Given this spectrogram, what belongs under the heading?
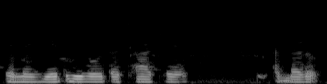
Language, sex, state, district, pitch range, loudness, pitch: Maithili, male, Bihar, Begusarai, 120-125 Hz, -32 LUFS, 120 Hz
